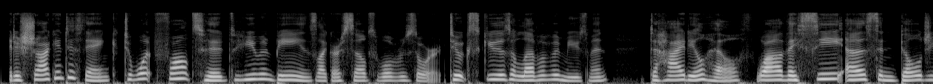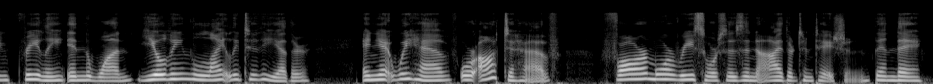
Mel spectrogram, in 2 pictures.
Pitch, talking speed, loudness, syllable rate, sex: 200 Hz, 175 wpm, -19 LUFS, 4.7 syllables/s, female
